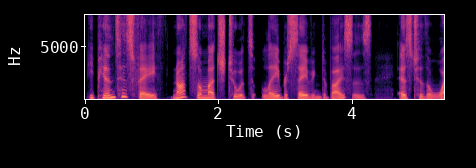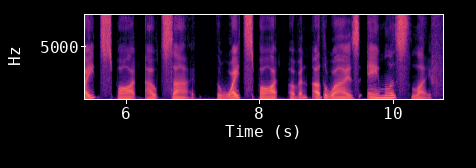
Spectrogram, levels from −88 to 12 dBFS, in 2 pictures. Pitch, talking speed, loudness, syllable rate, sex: 165 Hz, 145 wpm, -21 LUFS, 4.0 syllables/s, female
